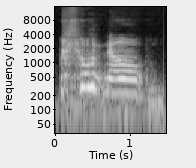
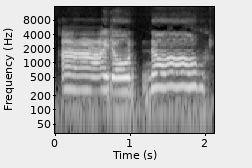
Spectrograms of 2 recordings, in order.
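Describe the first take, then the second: First: Drawn-out half-laughing whimper. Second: Very drawn-out, loud wail of indecision; anguished wail. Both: Real, not acted. Torn between two words.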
